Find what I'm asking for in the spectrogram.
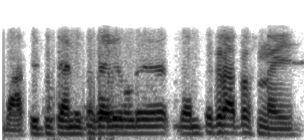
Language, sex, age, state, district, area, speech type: Marathi, male, 60+, Maharashtra, Nagpur, rural, conversation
